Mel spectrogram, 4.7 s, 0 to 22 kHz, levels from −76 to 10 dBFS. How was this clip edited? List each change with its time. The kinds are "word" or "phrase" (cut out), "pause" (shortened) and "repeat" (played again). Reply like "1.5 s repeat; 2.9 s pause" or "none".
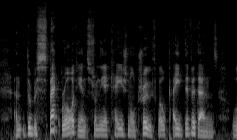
1.2 s phrase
